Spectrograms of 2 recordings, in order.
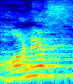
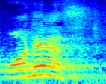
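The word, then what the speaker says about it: honest: অনেস্ট শব্দ, এটা হনেস্ট না, এটা অনেস্ট। এইচ এর উচ্চারণ হয় না, এটা ও এর উচ্চারণ হয়, এই কারণে এখানে এ না হইয়া এ নইব।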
